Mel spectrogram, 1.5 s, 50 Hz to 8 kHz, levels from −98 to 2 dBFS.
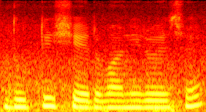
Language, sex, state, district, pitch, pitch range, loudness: Bengali, female, West Bengal, Kolkata, 185 Hz, 180-210 Hz, -13 LUFS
